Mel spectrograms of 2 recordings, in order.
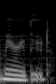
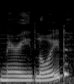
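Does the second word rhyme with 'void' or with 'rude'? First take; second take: rude; void. First: The second word sounds like 'lood'. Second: The second word sounds like 'loid'. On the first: The speaker calls it wrong. "not Mary Lude" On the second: The speaker calls it right. "It is Mary Lloyd"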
